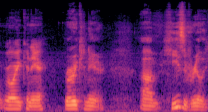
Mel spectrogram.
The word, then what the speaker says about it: Rory Kinnear: i'll say his name you said his name is rory mckinnier no rory kinnear rory kinnear um he's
